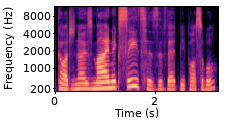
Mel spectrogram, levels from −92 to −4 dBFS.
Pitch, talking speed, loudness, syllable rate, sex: 195 Hz, 165 wpm, -18 LUFS, 3.8 syllables/s, female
